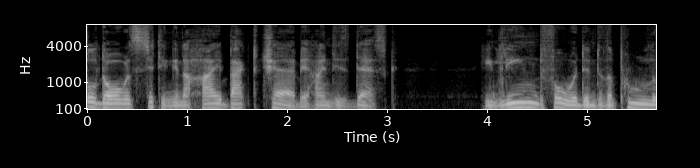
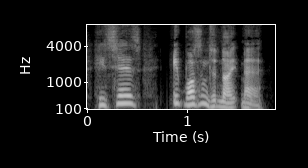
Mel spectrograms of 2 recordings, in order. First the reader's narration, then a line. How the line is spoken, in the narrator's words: said Harry quickly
